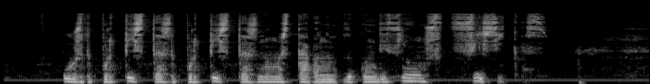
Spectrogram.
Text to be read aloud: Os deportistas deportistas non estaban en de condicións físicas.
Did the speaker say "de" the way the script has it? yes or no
yes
